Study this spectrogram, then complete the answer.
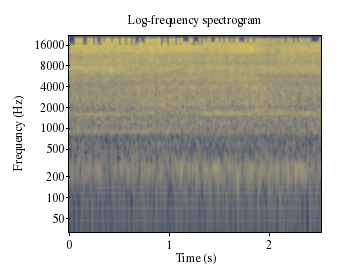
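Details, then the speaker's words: Car idling with a constant airy hiss and faint thin tone, like a vacuum; smoking afterwards, owner suspects a steering part. Cause not confirmed. Hissing idle. "I'm not going to lie. Kind of sounds like a vacuum"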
